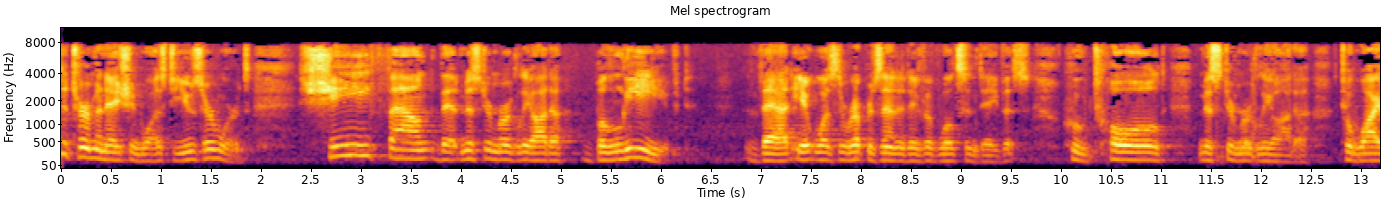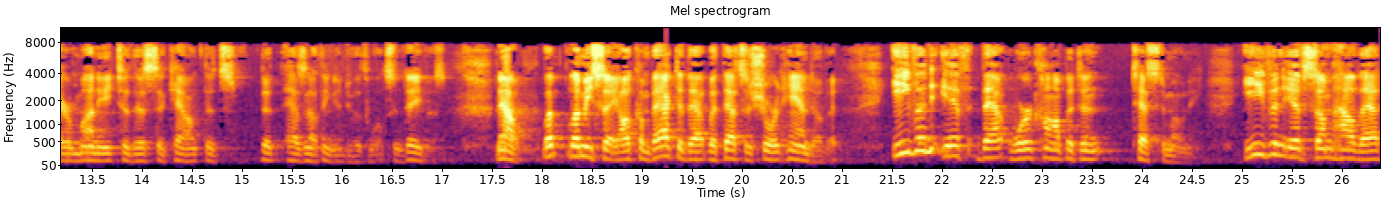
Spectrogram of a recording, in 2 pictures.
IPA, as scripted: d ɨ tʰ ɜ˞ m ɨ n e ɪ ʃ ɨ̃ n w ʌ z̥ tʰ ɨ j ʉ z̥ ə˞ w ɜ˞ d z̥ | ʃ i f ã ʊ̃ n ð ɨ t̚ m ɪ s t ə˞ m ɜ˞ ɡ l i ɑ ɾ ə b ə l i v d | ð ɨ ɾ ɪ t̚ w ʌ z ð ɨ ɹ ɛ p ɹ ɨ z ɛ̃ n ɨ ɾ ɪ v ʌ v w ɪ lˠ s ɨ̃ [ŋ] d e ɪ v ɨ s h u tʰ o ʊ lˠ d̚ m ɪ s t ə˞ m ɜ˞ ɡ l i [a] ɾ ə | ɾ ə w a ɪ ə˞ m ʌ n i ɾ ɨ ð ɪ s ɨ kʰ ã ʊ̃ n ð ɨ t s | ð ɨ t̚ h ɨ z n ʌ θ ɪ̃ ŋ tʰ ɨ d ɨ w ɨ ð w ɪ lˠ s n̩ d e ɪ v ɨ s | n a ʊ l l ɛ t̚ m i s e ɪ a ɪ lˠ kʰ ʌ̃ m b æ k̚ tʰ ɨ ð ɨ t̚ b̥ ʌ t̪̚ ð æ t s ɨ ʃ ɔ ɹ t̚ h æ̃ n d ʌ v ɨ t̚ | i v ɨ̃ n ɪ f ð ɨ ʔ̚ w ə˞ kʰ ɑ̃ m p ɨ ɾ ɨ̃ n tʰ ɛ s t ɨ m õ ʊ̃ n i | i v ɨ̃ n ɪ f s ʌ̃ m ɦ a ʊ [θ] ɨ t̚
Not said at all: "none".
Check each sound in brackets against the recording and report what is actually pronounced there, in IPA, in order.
n, ɑ, ð

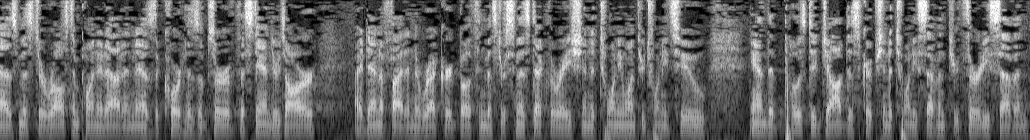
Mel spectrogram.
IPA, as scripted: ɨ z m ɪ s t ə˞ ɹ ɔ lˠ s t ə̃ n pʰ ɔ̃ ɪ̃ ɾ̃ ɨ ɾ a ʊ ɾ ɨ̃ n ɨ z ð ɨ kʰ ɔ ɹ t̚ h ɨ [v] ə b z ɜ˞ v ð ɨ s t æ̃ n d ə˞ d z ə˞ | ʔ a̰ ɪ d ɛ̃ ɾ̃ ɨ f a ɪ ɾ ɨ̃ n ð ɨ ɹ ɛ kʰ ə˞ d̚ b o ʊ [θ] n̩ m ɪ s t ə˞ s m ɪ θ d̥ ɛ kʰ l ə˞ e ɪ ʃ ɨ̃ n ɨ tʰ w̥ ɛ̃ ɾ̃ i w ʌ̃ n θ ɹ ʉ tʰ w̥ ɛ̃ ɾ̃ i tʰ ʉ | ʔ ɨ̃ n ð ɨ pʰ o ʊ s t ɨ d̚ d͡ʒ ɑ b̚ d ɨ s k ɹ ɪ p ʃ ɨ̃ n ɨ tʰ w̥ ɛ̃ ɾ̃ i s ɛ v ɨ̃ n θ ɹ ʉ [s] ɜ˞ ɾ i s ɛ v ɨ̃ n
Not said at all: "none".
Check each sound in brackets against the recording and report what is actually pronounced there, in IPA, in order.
z, θ, θ

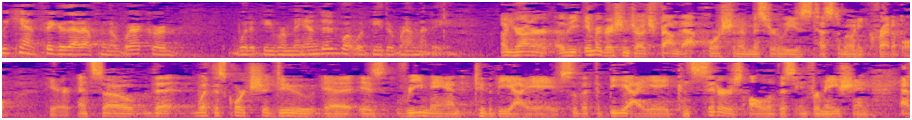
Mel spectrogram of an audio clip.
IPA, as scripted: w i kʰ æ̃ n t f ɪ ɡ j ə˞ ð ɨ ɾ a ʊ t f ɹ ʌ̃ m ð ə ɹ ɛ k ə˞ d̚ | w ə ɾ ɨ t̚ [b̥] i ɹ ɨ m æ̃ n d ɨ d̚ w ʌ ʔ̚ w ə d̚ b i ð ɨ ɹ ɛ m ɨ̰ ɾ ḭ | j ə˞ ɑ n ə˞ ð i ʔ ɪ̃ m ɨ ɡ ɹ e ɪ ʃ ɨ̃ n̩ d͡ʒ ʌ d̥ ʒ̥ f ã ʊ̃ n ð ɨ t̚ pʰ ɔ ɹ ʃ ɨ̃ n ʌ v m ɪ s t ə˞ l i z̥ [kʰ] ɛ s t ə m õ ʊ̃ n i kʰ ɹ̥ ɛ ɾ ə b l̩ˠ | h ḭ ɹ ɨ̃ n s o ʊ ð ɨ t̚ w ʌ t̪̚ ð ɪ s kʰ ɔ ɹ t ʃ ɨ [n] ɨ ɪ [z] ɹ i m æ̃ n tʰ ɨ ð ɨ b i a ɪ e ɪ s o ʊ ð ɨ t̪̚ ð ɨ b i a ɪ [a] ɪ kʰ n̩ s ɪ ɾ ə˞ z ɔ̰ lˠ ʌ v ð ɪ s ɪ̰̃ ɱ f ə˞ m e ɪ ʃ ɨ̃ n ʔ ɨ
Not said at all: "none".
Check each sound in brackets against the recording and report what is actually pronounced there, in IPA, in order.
b̥, tʰ, d, z, e

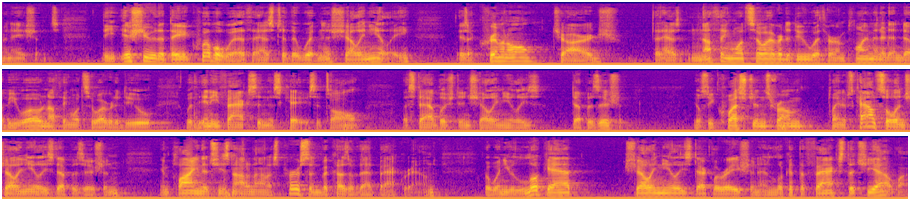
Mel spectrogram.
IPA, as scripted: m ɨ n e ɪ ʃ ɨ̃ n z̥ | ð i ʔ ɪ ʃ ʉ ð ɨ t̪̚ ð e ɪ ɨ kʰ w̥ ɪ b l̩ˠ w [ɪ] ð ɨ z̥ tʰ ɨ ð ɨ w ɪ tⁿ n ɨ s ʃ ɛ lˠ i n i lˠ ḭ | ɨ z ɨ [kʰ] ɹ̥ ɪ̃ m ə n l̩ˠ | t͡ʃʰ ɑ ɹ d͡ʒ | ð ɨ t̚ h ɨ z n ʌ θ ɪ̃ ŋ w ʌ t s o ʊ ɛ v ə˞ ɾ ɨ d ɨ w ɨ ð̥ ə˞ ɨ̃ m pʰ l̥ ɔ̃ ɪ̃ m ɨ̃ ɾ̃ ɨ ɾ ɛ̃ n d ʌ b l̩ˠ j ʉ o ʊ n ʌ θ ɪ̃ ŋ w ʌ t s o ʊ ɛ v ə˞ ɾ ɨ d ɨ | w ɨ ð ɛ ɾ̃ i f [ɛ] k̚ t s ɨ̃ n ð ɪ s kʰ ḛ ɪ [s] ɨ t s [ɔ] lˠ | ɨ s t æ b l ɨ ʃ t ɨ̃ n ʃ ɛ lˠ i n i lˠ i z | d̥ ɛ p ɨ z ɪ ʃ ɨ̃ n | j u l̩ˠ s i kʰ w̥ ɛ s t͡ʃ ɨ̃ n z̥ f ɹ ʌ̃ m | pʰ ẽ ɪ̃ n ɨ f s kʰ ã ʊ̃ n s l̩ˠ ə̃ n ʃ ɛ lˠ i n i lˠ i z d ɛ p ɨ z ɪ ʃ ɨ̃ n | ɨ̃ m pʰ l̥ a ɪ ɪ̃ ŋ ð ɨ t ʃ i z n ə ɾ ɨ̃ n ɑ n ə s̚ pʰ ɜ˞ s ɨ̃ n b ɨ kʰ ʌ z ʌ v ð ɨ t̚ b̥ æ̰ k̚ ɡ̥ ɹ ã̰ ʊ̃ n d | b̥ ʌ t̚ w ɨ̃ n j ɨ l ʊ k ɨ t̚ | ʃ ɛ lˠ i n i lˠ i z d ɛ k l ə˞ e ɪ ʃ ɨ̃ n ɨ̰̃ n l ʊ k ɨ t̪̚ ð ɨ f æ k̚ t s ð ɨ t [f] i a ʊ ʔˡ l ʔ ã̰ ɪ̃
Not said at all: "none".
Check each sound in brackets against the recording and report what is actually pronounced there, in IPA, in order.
ɪ, kʰ, æ, s, ɔ, ʃ

